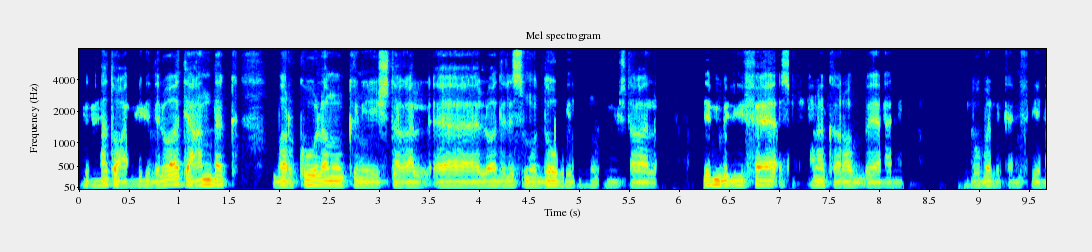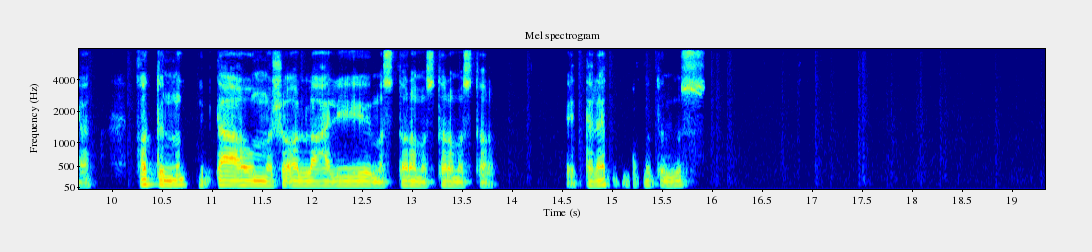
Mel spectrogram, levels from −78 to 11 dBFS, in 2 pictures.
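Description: From 0.0 to 0.72 s the speech dips sharply, by roughly 30 dB. This is speech suppressed in double talk. The likely cause is an echo canceller that heard both sides at once and turned the talker down with the echo.

At 4.73 to 4.95 s the other side's voice leaks through. It is a faint scrap, roughly 20 dB below the speech. The canceller likely missed part of the loudspeaker signal. A second brief leak comes at 5.74 to 5.8 s.

Double-talk suppression returns at 4.79 to 5.8 s, 6.16 to 6.66 s, 6.99 to 7.42 s, 8.02 to 8.31 s and 8.67 to 9.69 s. The speech dips by roughly 25 to 40 dB. The deepest cuts nearly silence it. The last one lasts about a second.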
